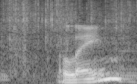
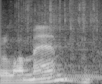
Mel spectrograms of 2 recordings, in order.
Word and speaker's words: lame: I also got lame or lamam, depending how you pronounce it, which fits a razor blade to score the bread.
